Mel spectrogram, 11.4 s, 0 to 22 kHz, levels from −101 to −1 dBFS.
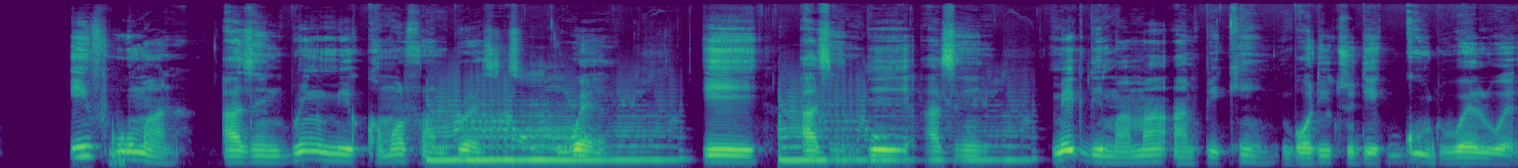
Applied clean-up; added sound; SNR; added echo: neural mask model RNNoise.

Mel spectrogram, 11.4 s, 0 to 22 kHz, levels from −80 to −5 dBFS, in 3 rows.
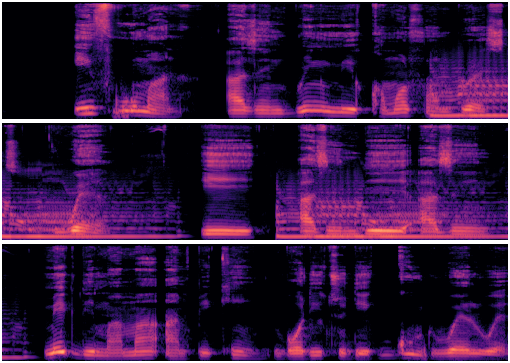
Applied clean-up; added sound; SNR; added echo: none; Musical instrument; 5 dB; none.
